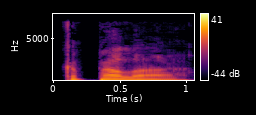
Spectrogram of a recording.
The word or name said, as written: kpelle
